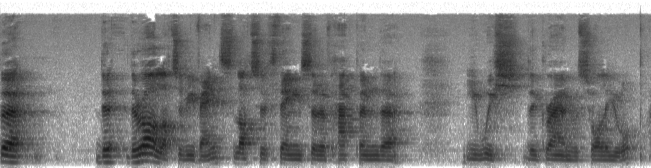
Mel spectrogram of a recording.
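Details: Adult man speaking; stammering.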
